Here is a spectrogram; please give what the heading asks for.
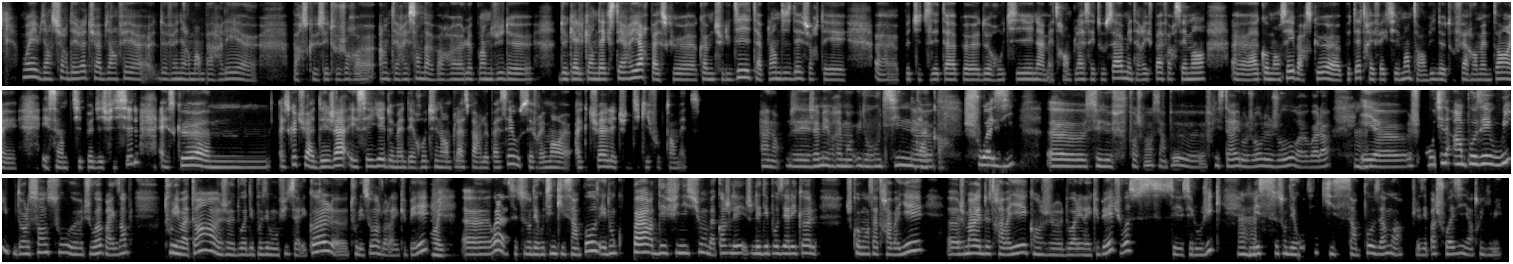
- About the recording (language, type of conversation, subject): French, advice, Comment puis-je commencer une nouvelle habitude en avançant par de petites étapes gérables chaque jour ?
- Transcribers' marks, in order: drawn out: "hem"; blowing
